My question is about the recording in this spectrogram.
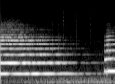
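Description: Solo brass instrument holding one long, steady note that fades away about a second and a half in.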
